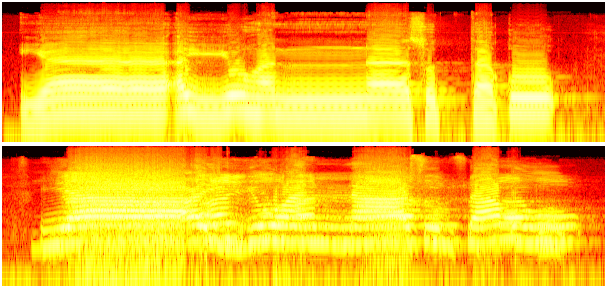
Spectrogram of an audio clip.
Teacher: یا کے اوپر مد ہے، اس کو کھینچ کے پڑھیں گے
